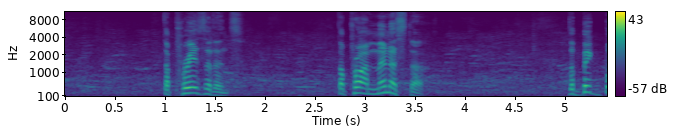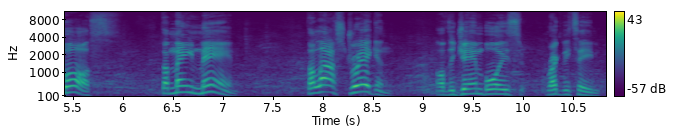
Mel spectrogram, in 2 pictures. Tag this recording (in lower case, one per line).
man speaking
